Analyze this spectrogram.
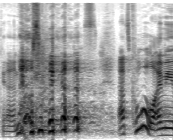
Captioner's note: audience laughing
